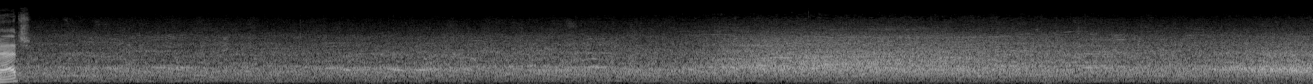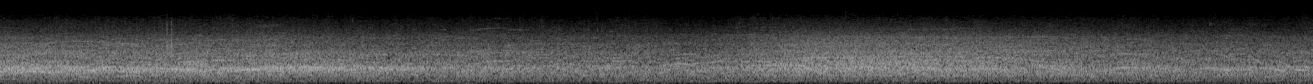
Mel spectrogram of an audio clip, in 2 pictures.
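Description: A large crowd cheers loudly in a big echoing arena, swelling and easing in waves.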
